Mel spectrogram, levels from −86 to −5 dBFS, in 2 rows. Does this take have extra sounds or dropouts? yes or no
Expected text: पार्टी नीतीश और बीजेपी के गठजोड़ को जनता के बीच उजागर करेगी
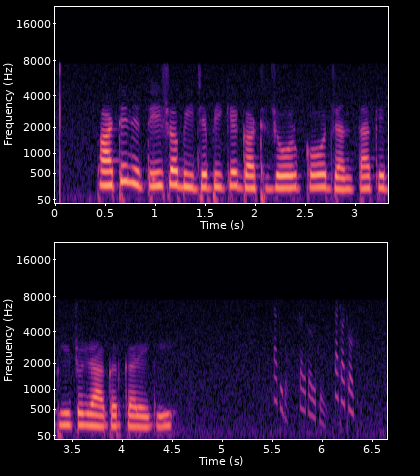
yes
